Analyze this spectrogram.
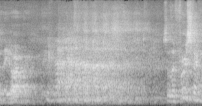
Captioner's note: audience laughs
